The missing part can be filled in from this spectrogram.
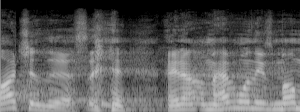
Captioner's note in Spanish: chuckles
